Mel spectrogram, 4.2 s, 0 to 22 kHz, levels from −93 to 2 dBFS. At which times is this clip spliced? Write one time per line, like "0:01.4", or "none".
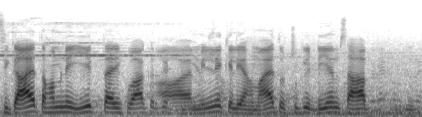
0:01.7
